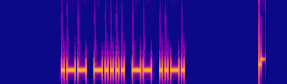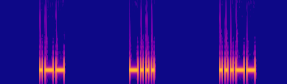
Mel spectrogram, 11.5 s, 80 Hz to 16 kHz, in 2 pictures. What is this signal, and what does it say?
Morse code, heard as a keyed tone, about 23 wpm, spaced as for 11 wpm, 700 Hz. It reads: W6MF WB3
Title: USA Call Signs - 8x Character Spacing - 22wpm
